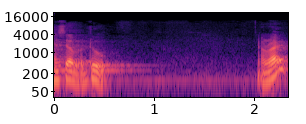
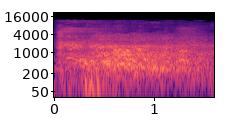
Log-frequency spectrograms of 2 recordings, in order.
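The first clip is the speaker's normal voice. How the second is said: soft laugh; 5 dB quieter than usual. Real, not acted. Laughing at guards' reply.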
